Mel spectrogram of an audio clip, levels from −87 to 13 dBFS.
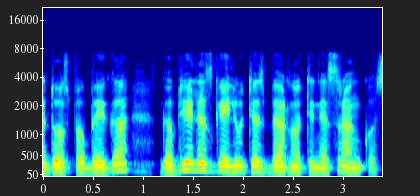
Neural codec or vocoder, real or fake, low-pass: none; real; 7.2 kHz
